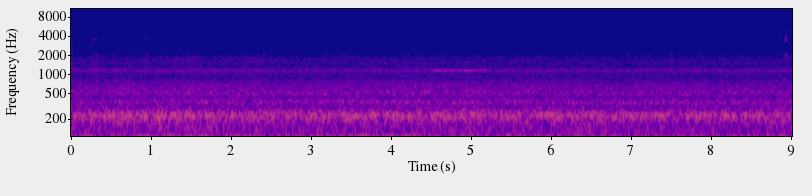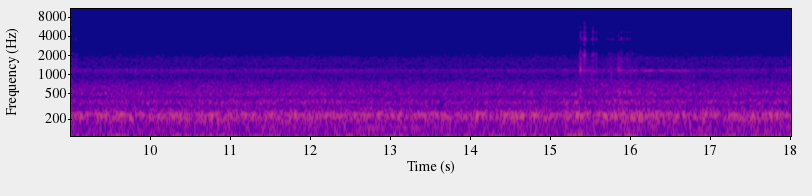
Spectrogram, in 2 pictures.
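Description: Car driving at steady speed, heard from inside the cabin: a steady low rumble of engine and tyres on the road, with a faint steady whine and a brief click about fifteen seconds in.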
